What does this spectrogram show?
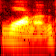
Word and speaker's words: Wannon: about it it's spelt wannan but it is pronounced wannan so you might have heard of warren falls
